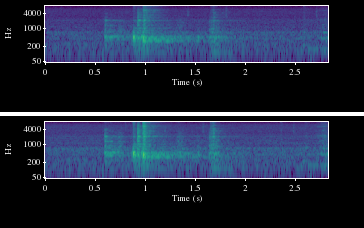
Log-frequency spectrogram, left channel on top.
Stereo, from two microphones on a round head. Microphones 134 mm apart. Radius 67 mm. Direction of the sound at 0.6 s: 60° right (ahead or behind).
